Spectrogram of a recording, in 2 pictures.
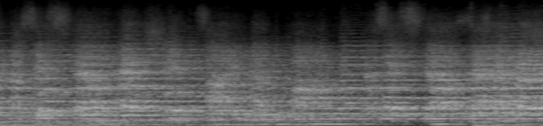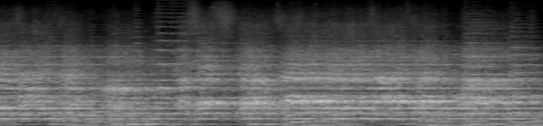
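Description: Mixed choir singing with orchestral accompaniment, classical choral music; it grows a little louder near the end.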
